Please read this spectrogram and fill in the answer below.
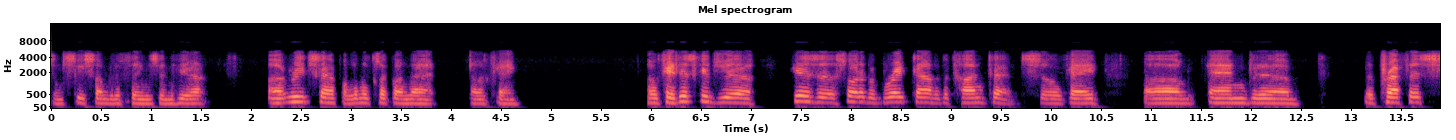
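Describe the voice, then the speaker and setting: With long, frequent pauses throughout, the delivery keeps to a moderate pace. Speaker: open forum host and author of law handbooks. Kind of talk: casual call-in discussion. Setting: phone/online conference call. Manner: halting, many fillers.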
